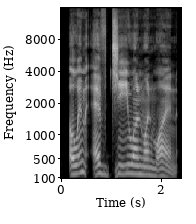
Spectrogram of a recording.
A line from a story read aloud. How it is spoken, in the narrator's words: I shouted angrily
